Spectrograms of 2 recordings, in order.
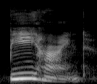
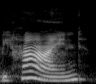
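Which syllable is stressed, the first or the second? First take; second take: first; second. First: The stress is on the first syllable. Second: The stress is on the second syllable. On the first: It refers to somebody's rear end. "what would happen if we stressed be instead of hind?" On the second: It means in the back of. "with hind stressed"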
